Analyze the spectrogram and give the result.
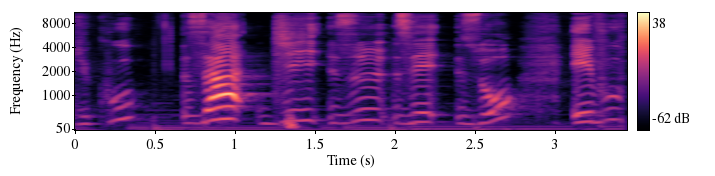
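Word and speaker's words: ぢ: attention à ça, hein, un chi plus des petits tenten, ça fait pas zi, mais ça fait ji, avec un D prononcé, ji, za, ji, zu, ze, zo, za, ji, zu, ze, zo.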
